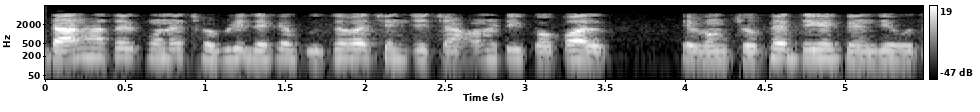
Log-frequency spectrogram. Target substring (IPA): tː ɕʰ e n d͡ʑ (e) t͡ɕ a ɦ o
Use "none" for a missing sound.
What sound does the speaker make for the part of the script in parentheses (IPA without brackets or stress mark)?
e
